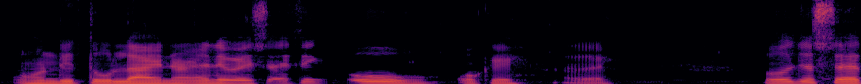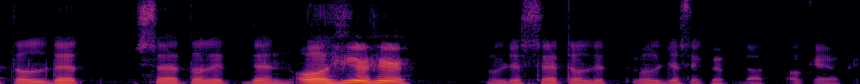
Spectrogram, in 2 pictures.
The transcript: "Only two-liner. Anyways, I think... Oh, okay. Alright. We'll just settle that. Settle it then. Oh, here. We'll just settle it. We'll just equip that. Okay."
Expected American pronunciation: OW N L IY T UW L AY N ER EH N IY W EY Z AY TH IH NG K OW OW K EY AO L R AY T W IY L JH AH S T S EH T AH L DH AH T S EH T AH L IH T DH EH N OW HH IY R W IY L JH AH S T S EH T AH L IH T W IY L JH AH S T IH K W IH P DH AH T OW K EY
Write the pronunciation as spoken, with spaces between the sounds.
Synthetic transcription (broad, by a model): OW N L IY T UW L AY N ER EH N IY W EY S AY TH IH NG K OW OW K EY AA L AY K W IY L JH AH S T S EH T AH L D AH T S EH T AH L IH T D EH N OW HH IY R W IY L JH AH S T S EH T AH L IH T W IY L JH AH S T IH K W IH P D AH T OW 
